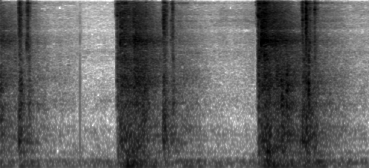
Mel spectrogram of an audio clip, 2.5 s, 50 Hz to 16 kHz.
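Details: JJP pinball machine after fitting bigger capacitors on the driver board, 71 V flipper voltage, both flippers: crisp sharp clunks in pairs about a second apart as flippers snap up and drop back; coils firing strongly, flips better.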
